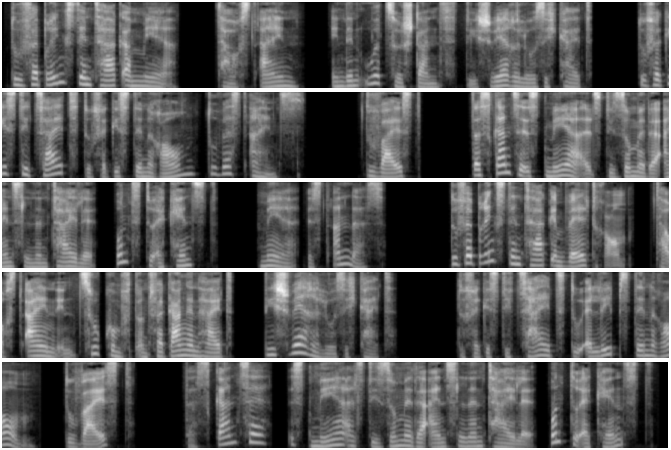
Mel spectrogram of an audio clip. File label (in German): Schauspiel Neutral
